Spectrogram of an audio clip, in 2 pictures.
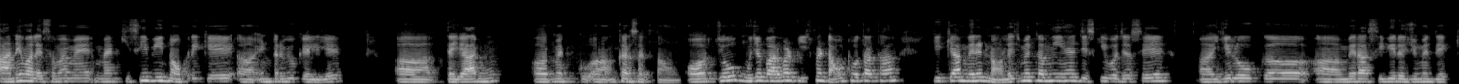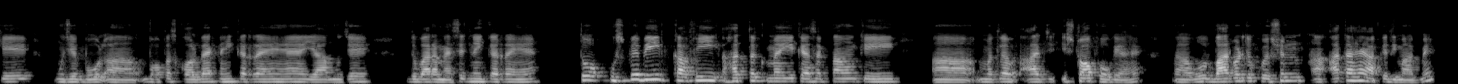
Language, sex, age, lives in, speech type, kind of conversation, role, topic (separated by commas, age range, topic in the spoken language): Hindi, male, 25-29, India, conversation, advice, user, जब सब कुछ अनिश्चित लगे, तो बदलाव के बीच छोटी-छोटी सफलताओं से उम्मीद कैसे बनाए रखें?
